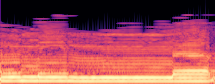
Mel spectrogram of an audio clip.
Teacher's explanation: میم مشدد ہے, غنہ کریں گے, نوز میں ساؤنڈ لے کے جائیں گے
